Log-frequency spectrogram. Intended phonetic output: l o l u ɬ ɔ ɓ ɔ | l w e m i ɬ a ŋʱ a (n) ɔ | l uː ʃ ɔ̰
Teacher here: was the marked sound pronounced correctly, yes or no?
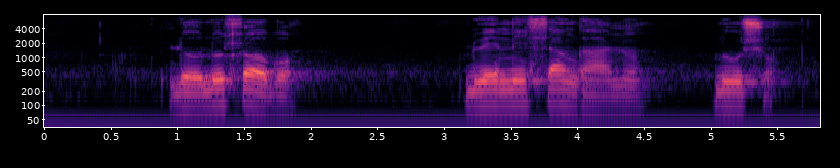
yes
